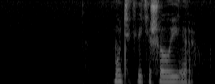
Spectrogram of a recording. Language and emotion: Russian, neutral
